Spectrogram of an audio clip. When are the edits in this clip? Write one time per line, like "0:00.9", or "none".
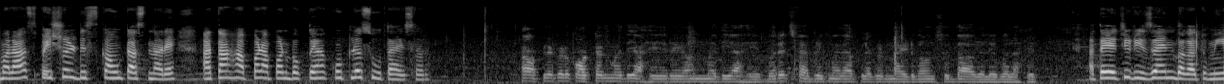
none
